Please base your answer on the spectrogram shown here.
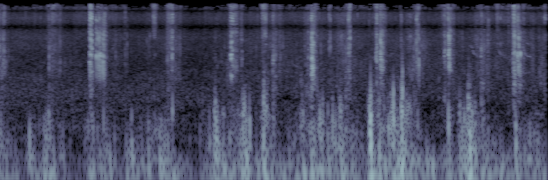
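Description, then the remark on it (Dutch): Steady walking footsteps, each step giving a short squelchy squeak from wet shoe soles, repeating in an even rhythm with no talking; the shoes squeak whether walking fast or slowly. “Het, het piept altijd.”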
